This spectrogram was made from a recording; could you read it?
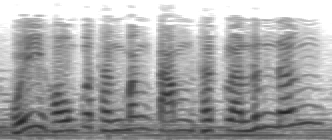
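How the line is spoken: Overjoyed cry. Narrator (Vietnamese): không nén nổi sung sướng la lên

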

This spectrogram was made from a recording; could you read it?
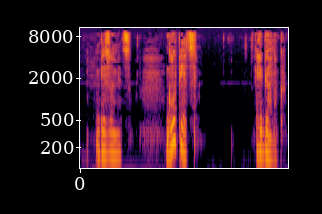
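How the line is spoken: Whispered. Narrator (Russian): прошептала Флорентийка

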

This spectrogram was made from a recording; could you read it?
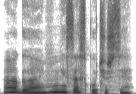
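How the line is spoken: Very sad. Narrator (Russian): подтвердила так грустно

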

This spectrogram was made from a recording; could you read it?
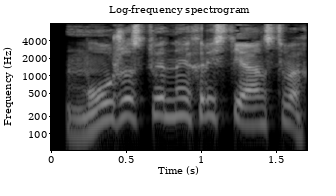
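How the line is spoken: Short laugh. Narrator (Russian): хохотнул Рене

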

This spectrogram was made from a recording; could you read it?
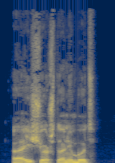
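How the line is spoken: Even, businesslike voice. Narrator (Russian): спросил он ровным, деловым голосом

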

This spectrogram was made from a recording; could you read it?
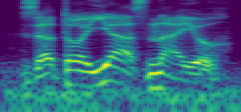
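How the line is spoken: Growl. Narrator (Russian): рыкнул Джек

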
